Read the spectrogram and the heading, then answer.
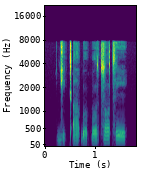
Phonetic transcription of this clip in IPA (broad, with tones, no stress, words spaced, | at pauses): ɡi˨kʼa˨ɓo˨k͡po˦ t͡sɔ˦t͡sĩ˦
